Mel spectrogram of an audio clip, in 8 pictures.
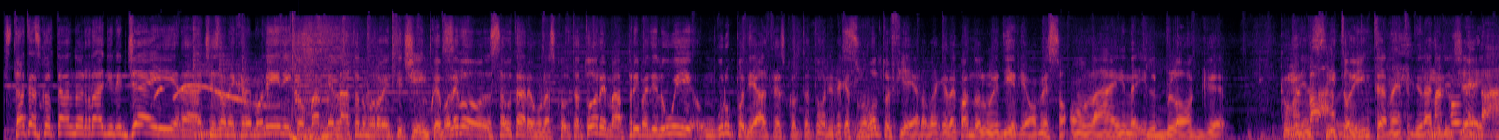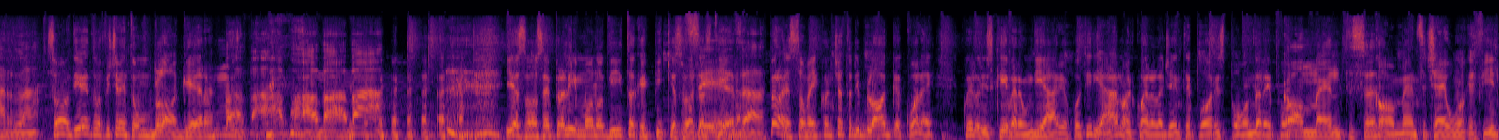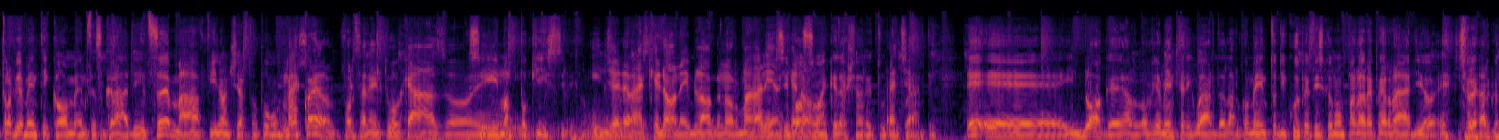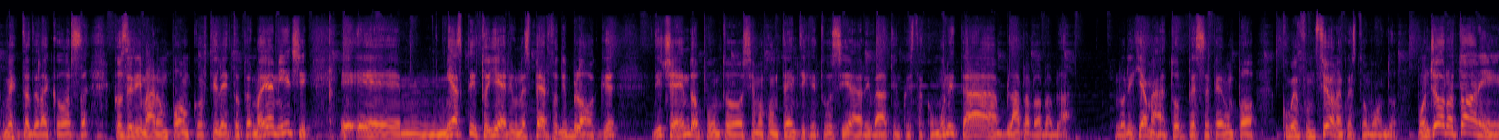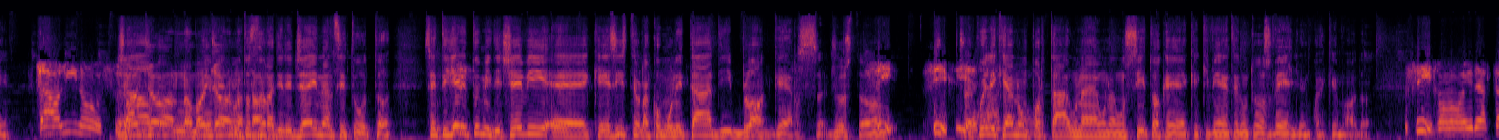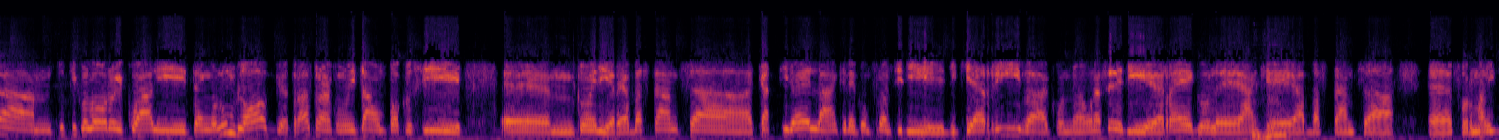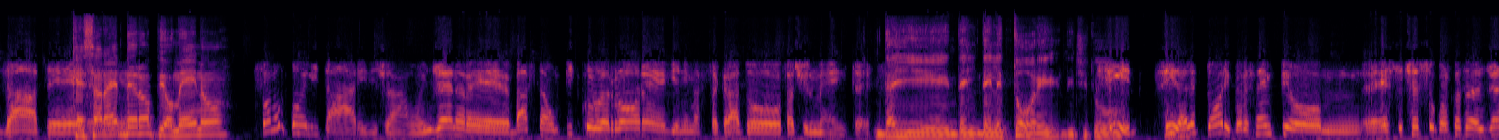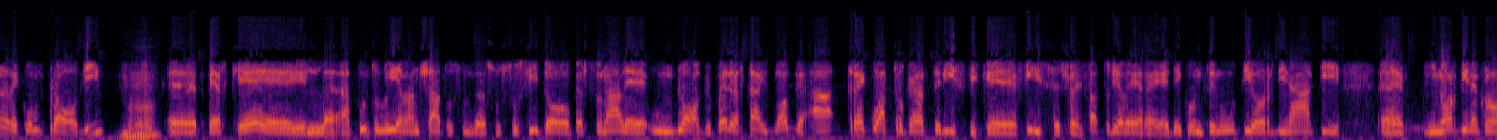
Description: L’intervista è disponibile in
